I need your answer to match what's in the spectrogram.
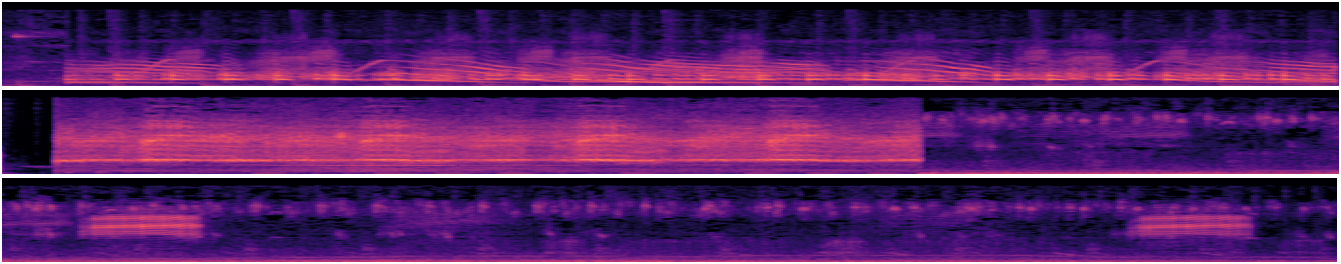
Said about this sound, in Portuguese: Mas agora mudando de grupo, falando dos anuros, né? Do aí o grupo que envolve sapos, perecas e rãs, é isso mesmo, pessoal?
